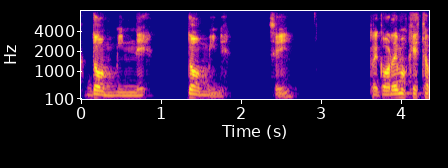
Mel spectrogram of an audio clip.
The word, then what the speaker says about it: Domine: no soy digno s la palabra domine también es una palabra de más de dos sílabas y se acentúa en la antepenúltima sílaba domine domine sí recordemos que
